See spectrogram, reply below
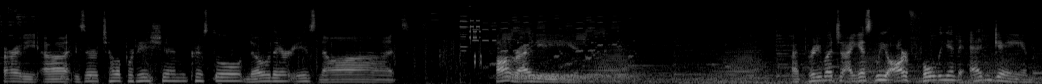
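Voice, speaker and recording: Excitable male streamer, higher-pitched, casual gameplay chatter. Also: a little slow, pauses often, music in the background. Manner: excitable, swears and cheers at the game. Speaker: game streamer.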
